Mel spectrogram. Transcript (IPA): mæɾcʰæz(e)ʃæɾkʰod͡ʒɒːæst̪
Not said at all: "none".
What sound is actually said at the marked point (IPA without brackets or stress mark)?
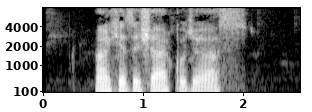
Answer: e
